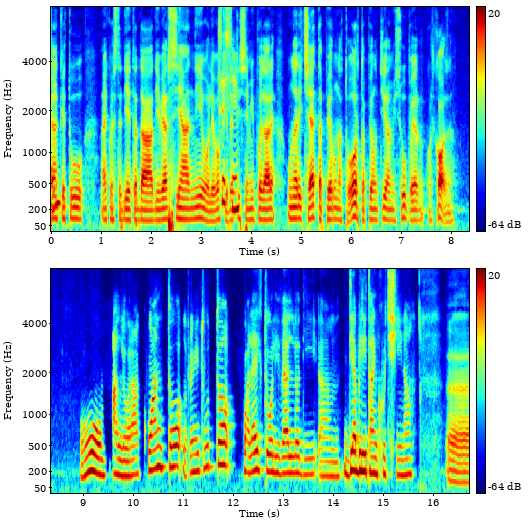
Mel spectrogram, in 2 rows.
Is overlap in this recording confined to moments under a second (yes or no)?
yes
